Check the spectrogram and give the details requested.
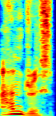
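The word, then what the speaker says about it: Andreas: In the north, Andrea is still being pronounced Andrus by those who want to sound Manx, even if they aren't, but not by anyone else.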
